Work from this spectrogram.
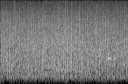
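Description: Steady rain pours down around a canoe outing, a dense, even hiss of drops hitting water and surfaces that holds at constant loudness throughout, with no voices.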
